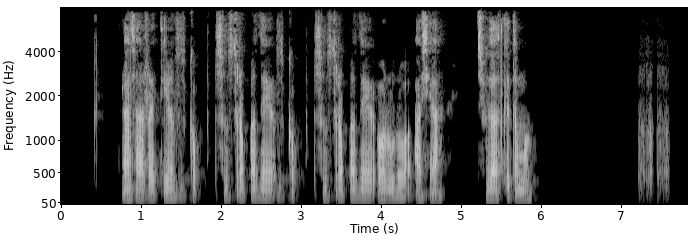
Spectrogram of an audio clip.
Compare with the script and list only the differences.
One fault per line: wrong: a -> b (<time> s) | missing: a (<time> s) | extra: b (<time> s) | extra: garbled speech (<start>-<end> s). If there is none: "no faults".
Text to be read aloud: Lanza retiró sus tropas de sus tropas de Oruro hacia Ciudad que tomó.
no faults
